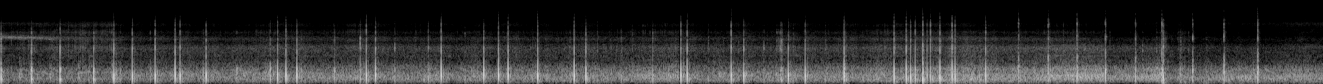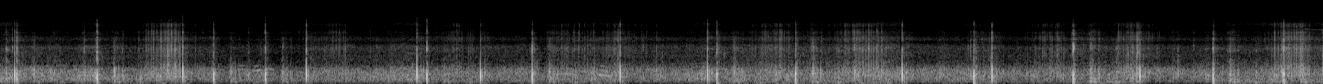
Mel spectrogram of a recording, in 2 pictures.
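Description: Fireworks boom in the distance.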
